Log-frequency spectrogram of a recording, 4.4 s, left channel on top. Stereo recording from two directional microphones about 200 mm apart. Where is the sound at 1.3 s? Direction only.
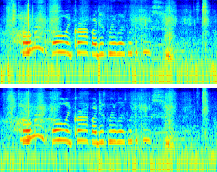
30° right (ahead or behind).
